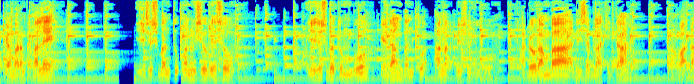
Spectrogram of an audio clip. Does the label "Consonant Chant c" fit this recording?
No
